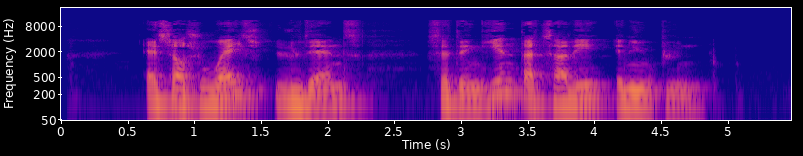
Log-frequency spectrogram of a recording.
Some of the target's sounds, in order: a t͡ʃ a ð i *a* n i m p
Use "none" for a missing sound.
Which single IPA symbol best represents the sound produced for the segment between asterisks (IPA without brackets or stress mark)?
e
